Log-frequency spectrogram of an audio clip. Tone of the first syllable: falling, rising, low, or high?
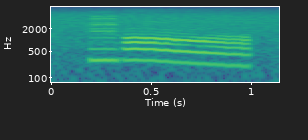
falling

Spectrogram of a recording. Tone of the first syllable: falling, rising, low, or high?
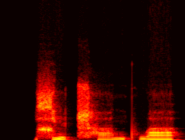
falling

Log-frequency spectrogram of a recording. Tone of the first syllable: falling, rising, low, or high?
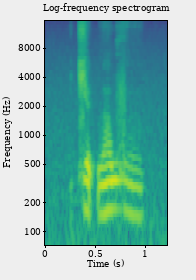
low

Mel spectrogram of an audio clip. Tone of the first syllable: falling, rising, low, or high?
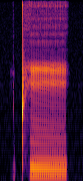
low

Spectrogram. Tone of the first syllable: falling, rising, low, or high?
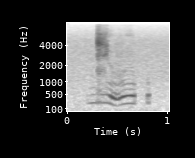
falling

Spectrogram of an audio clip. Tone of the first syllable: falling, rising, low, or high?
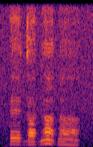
low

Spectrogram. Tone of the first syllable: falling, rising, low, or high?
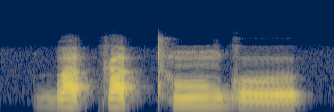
high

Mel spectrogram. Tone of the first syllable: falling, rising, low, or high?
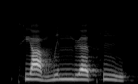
falling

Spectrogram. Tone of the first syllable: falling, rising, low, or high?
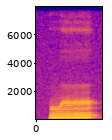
rising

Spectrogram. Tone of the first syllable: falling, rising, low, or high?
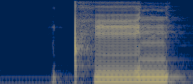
high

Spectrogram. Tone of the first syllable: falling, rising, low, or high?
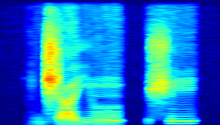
low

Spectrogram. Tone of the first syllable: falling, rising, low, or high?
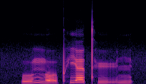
rising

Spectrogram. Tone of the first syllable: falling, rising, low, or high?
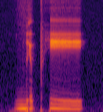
low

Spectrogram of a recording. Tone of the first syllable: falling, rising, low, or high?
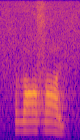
high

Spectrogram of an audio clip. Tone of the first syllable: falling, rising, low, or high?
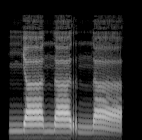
high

